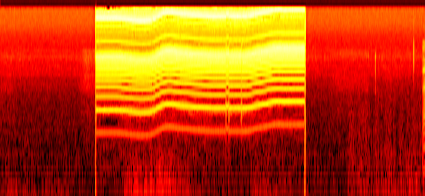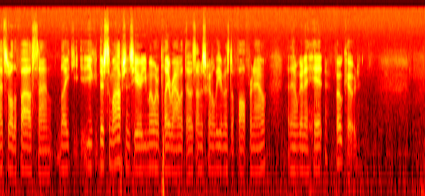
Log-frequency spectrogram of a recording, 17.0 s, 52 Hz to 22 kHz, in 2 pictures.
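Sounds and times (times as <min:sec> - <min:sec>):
buzzy electronic note: 0:01.9 - 0:06.1.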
